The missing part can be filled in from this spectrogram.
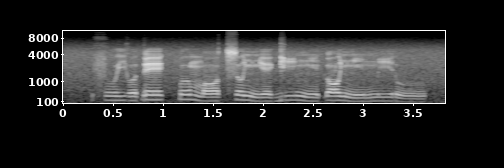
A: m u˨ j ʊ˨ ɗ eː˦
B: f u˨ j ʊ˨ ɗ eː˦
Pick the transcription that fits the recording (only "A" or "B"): B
